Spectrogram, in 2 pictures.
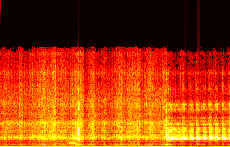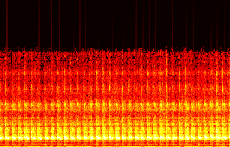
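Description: Starter whirs briefly, then a steady rapid cranking rhythm near four beats a second carries on without the engine ever catching.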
